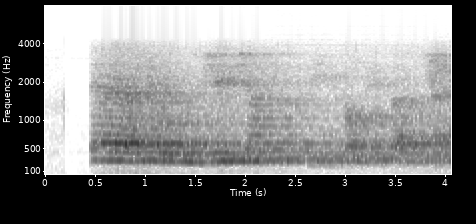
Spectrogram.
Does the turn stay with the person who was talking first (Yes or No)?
Yes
